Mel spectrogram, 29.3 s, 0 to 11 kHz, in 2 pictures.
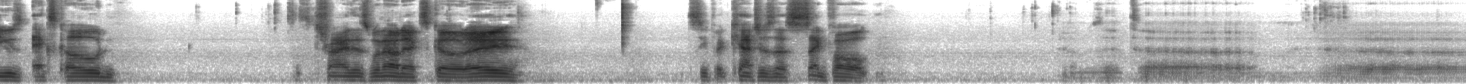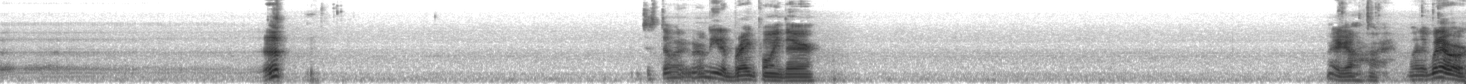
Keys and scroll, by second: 0.2 super+Tab, 17.2 alt+\, 17.3-17.7 typing, 18.9 Escape, 19.3 typing.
